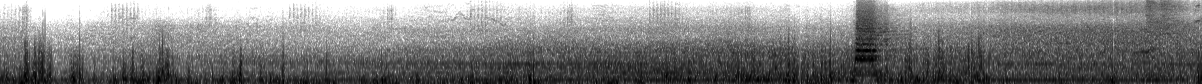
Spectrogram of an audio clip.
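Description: A heavy vehicle's engine running steadily as it comes up behind the bicycle, with wind and road rumble on the microphone. A short high-pitched toot sounds a little past four seconds in.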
